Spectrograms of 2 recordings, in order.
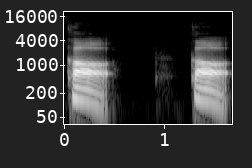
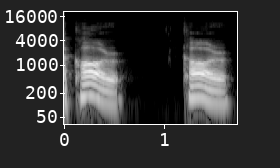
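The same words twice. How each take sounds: First: "car" as British "caah", no R; silent final R. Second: "car" with the final R clearly sounded; American car. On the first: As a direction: model "car" ending on an open "ah". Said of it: "ال R كمان لما تيجي في آخر الكلمة ما ينطقهاش". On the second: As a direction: say "car" as "carrr", curled American R. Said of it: "أمال في الأمريكان بقولها". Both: Shown as a demonstration.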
